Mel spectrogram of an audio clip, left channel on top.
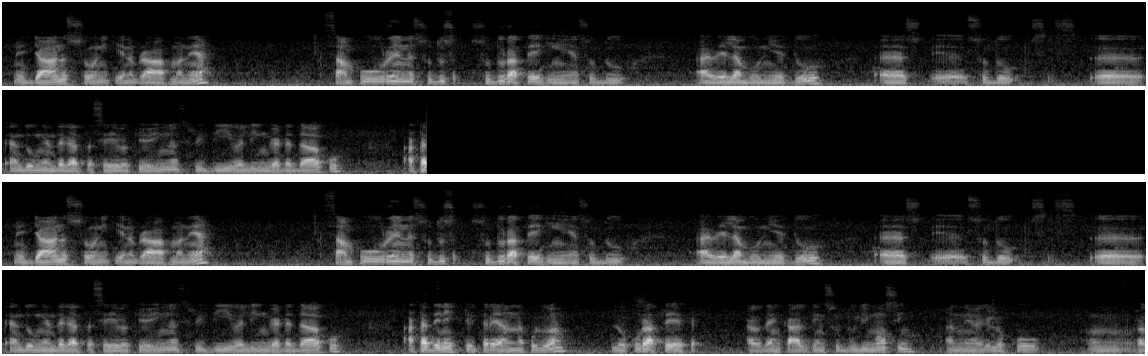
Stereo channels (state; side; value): drops out; left; at 15.7 s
